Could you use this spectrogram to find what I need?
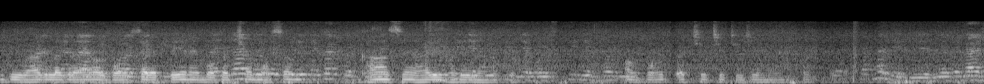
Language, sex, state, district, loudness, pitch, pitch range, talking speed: Hindi, male, Bihar, East Champaran, -19 LUFS, 110 Hz, 110-115 Hz, 145 wpm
